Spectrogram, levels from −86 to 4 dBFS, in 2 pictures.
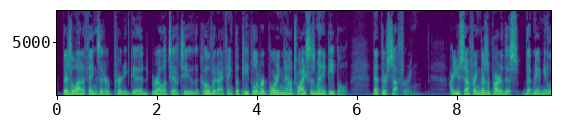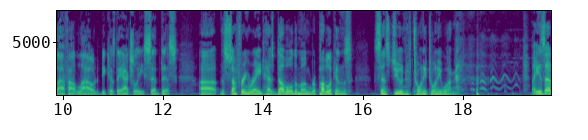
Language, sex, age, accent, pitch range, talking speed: English, male, 50-69, American, 95-120 Hz, 180 wpm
